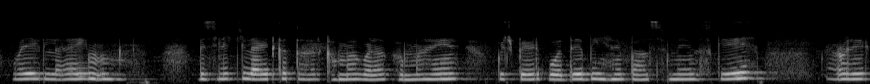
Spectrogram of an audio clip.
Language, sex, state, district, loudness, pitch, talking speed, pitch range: Hindi, female, Uttar Pradesh, Gorakhpur, -28 LUFS, 240 Hz, 160 wpm, 235-250 Hz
